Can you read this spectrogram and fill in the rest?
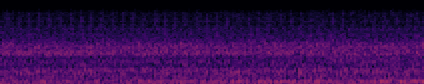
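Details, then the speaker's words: Car engine just started, ISC idle control being checked after a high/racing idle fix: steady, slightly raised idle with even beat, no hunting or surging, RPM rising first; normal fast idle after start. "Karena kalau setiap menghidupkan itu pasti RPM-nya naik dulu langsung turun. Itu normal."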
